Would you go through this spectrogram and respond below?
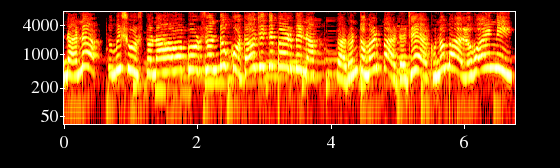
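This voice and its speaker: A woman's voice: very high voice, normal speed, over loud music. A woman voicing a kind, caring young village girl in a cartoon story, speaking earnestly. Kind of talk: cartoon voice acting.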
